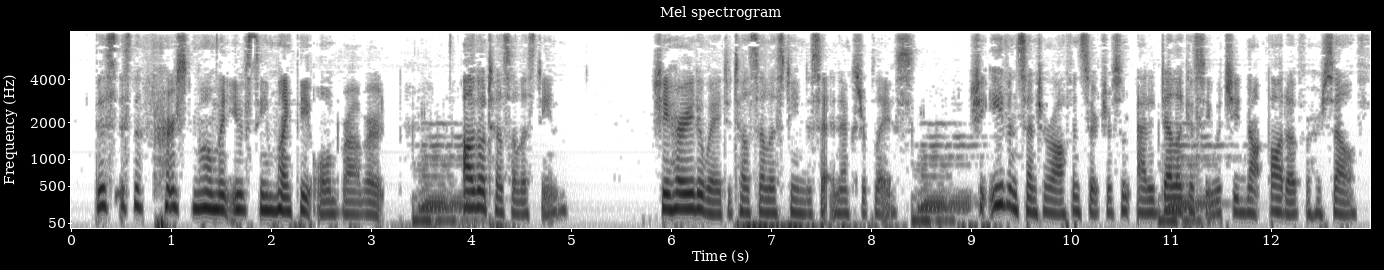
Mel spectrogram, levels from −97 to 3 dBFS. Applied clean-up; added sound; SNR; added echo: classical method spectral subtraction.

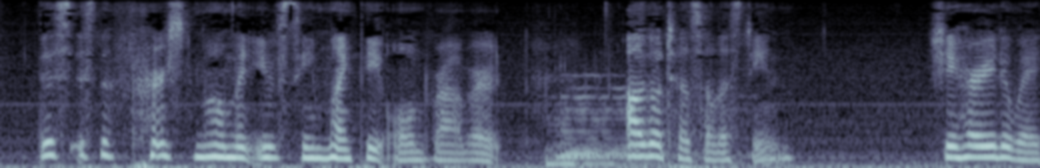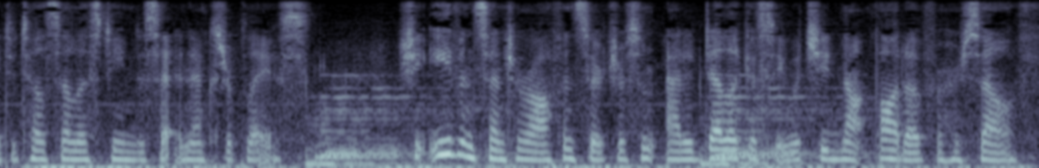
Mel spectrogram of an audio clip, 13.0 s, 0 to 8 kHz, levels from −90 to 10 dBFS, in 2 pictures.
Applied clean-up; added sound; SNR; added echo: none; Organ; 7 dB; none.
